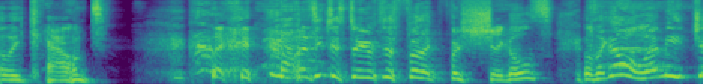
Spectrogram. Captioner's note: laughs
